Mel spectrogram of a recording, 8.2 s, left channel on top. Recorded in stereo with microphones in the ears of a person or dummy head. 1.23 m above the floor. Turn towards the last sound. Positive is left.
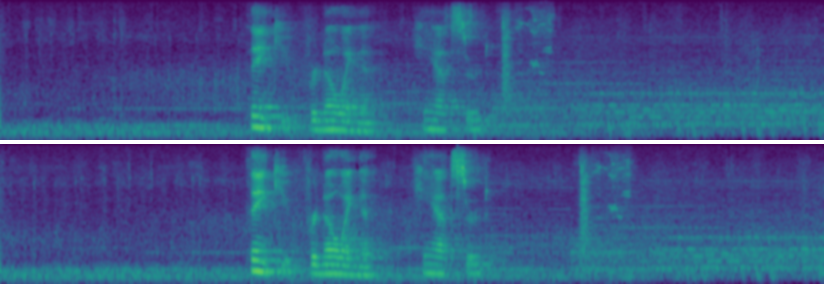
turn(degrees=-15)  # may be behind; listen again after turning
